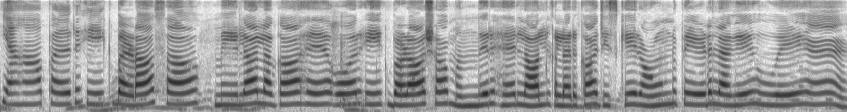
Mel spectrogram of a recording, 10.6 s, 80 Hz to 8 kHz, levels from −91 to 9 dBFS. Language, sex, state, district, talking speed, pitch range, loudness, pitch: Hindi, female, Chhattisgarh, Raigarh, 130 wpm, 270-295 Hz, -16 LUFS, 285 Hz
